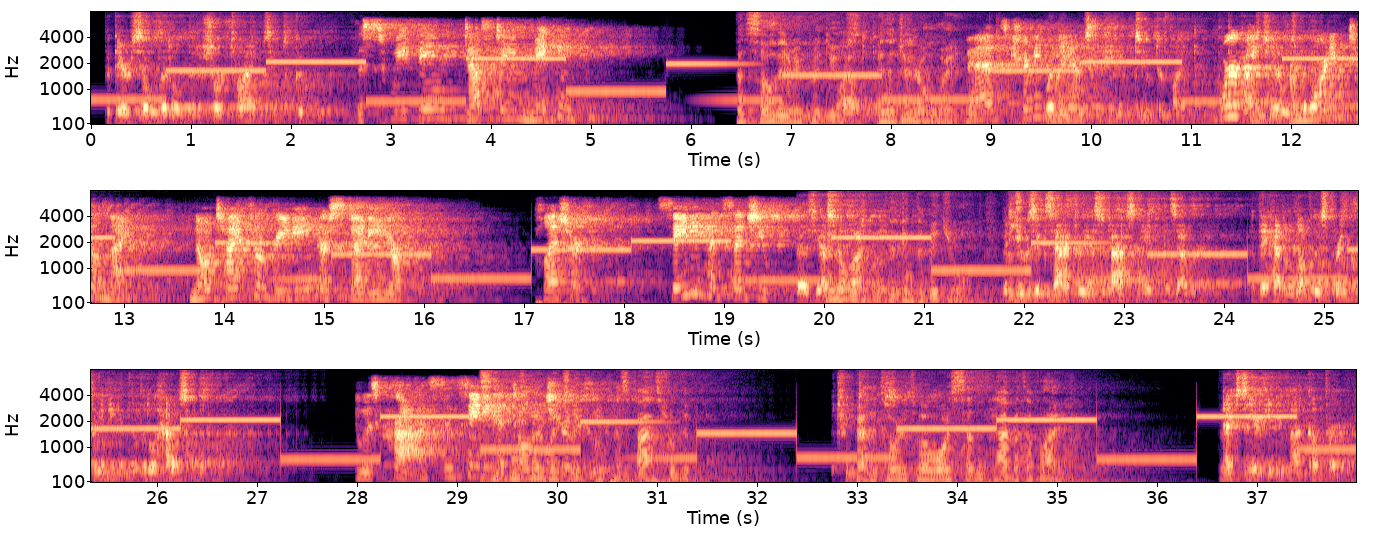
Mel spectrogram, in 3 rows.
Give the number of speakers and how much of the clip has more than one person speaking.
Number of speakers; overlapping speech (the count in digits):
3, about 18%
